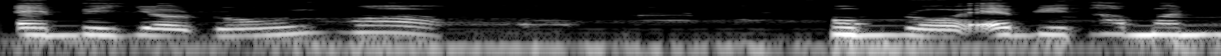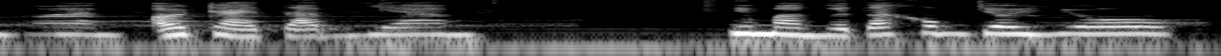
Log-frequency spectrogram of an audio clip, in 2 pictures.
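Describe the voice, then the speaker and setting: An actress playing a worried young wife in a Vietnamese TV drama, pleading and anxious. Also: female voice, high voice, fairly even intonation, fairly quick, husky, soft background music.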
